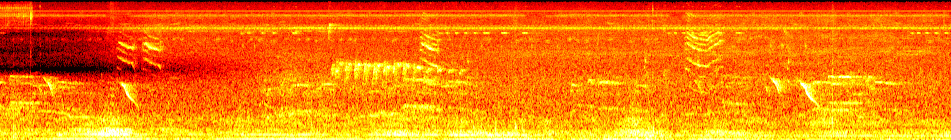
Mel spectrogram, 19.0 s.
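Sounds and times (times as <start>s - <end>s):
steady low hum: 0.0s - 19.0s
birds chirping: 6.4s - 10.7s, 12.9s - 17.6s
bird trilling: 13.7s - 14.8s.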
